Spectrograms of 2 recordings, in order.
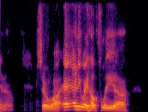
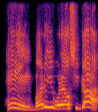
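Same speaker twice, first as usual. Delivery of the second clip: higher, chummy publisher voice; a salesman sniffing for more; eager publisher; 11 semitones higher, 4 dB louder, slower than usual. Retold or imitated. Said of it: "the publishers come back to you and go".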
